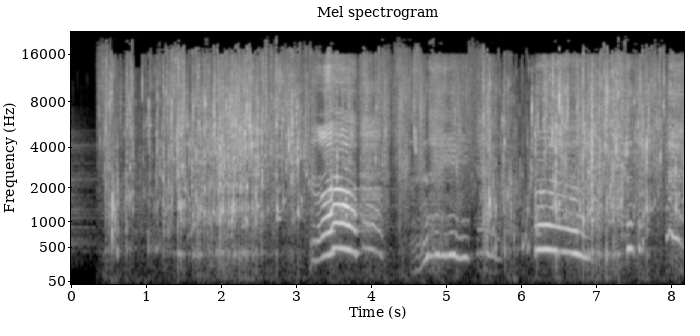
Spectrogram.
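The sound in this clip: Water trickles and splashes while someone is washed in a bath, including having their back rinsed. Short voiced sounds break in over the running water.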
